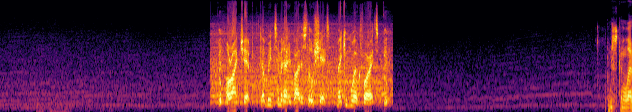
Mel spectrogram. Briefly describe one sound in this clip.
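Race car engines drone faintly in the background.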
